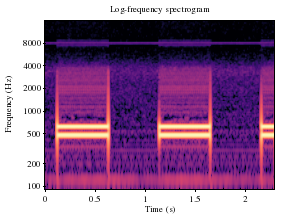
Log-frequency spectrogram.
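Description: Telephone busy signal: a two-tone beep sounding twice, half a second on and half a second off.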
